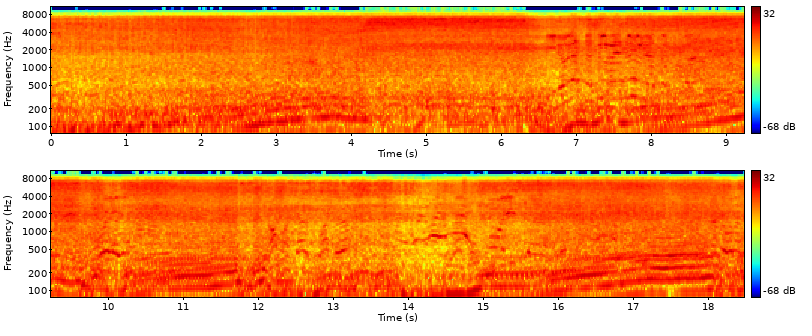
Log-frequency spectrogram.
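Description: Demolition derby cars' engines revving hard, the pitch rising and falling again and again as they push and ram one another, loud over a steady roar of noise.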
